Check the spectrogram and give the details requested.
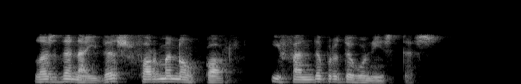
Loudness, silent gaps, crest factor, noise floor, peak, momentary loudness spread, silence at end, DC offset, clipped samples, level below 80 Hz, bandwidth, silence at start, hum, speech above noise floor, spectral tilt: -25 LUFS; none; 22 dB; -78 dBFS; -4 dBFS; 12 LU; 0.85 s; under 0.1%; under 0.1%; -58 dBFS; 4.4 kHz; 0.35 s; none; 53 dB; -9.5 dB/octave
